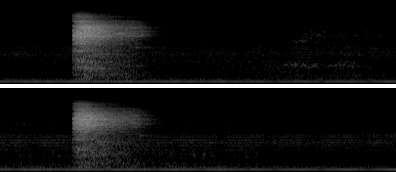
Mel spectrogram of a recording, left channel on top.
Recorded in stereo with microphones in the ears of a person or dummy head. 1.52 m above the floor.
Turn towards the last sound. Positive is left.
turn(degrees=15)  # may be behind; listen again after turning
